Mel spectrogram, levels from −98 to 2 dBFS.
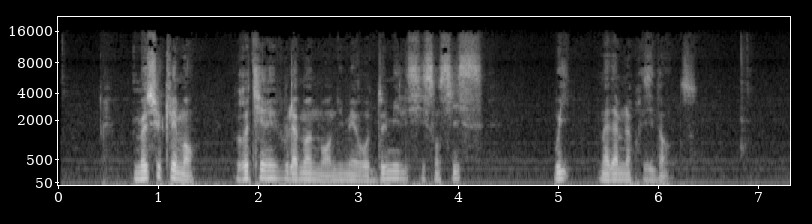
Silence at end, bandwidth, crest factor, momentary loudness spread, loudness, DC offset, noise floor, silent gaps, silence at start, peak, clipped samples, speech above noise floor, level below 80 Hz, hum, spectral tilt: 0.95 s; 16.5 kHz; 24 dB; 19 LU; -28 LUFS; under 0.1%; -61 dBFS; none; 0.4 s; -6 dBFS; under 0.1%; 32 dB; -52 dBFS; none; -3.5 dB/octave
